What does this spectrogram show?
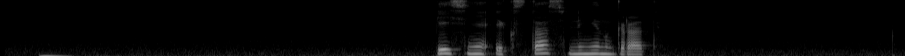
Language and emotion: Russian, neutral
